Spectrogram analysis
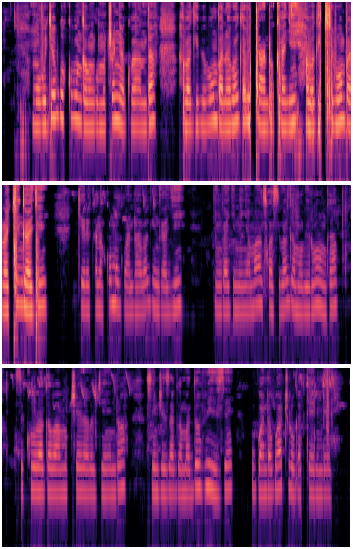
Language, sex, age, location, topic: Kinyarwanda, female, 25-35, Musanze, government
